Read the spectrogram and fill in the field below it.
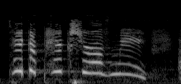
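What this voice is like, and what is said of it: Screamed high little girl voice. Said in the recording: “little tiny girl voice screaming”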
